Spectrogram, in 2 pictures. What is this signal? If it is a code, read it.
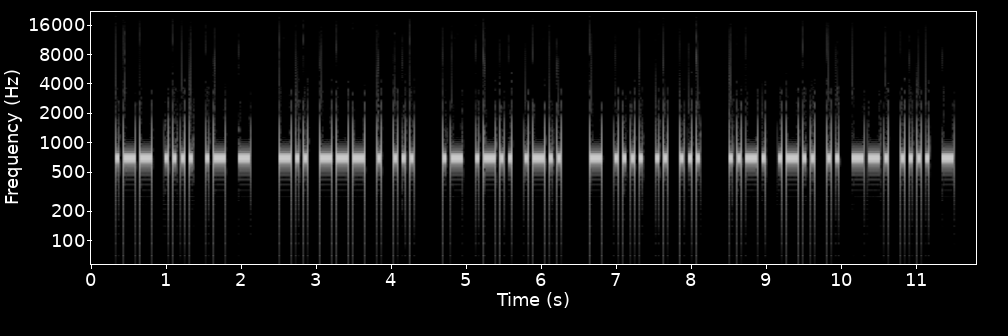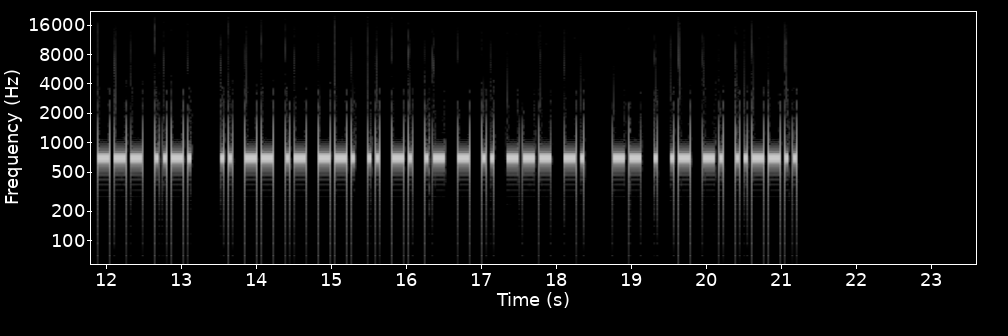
Morse code, heard as a keyed tone, about 22 wpm, 700 Hz. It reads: WHAT DOES ALL THIS FLIGHT OF IMAGINATION MEAN?
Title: Sentences from Top 1300 Words 22wpm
